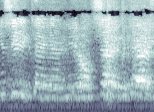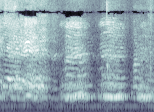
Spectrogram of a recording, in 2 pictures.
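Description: A class of young children chanting a phonics chant together in a sing-song voice.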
